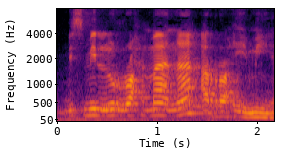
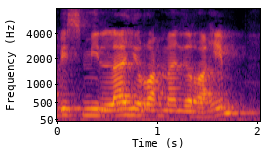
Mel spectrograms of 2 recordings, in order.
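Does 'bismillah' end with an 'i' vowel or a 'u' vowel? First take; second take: u; i. First: Bismillah is joined with a 'u' vowel. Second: Bismillah is joined with an 'i' vowel. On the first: The speaker calls it wrong. "ini unik sekali cara cara bacanya bismillu" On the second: The speaker calls it right. "bismillahirrahmanirrahim diganti"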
